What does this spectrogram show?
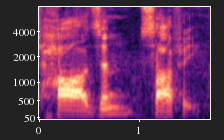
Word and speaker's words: Hazim Safi: Well, the correct pronunciation is Hazim Safi.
